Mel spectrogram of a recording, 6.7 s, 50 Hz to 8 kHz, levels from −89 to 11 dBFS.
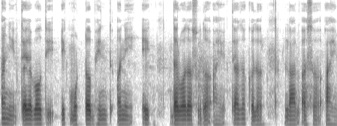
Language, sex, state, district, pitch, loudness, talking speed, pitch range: Marathi, male, Maharashtra, Sindhudurg, 105 Hz, -24 LUFS, 125 wpm, 105-110 Hz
